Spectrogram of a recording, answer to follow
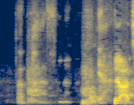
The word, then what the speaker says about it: Vipassana: I would say Vipassana, Vipassana yoga, and try to find a yoga studio or a yoga teacher that you like.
